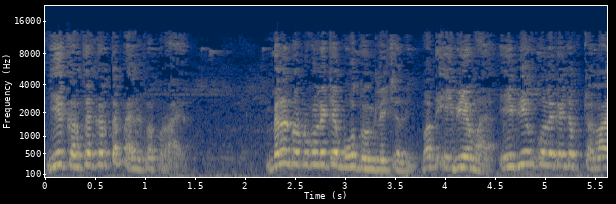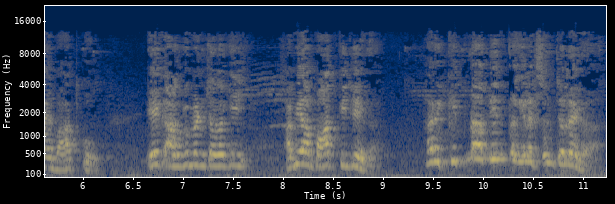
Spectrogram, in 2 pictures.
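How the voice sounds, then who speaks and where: A man talking in a casual political discussion, animated and laughing, mixing in English phrases. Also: very high-pitched, fairly quick, slight background noise. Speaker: discussion panelist. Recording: echoey room, distant mic.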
